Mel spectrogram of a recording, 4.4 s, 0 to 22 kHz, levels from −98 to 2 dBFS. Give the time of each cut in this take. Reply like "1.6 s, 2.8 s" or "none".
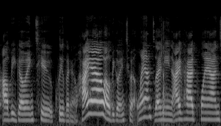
3.1 s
